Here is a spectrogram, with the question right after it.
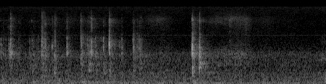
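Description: Quick keystrokes on a computer keyboard as a page title is typed, a run of crisp close clicks in uneven bursts with a short pause and a final firm tap, no talking.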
